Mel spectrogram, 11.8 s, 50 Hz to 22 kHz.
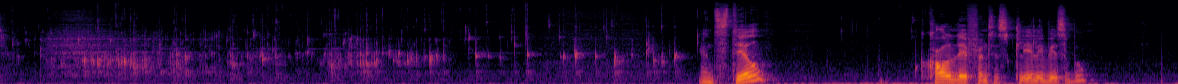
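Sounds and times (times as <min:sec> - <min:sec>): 
brewed tea from a second brewing being poured: 0:00.0 - 0:07.0
tea dripping and splashing: 0:00.0 - 0:07.1
speech: 0:07.0 - 0:07.8, 0:09.3 - 0:11.0.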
